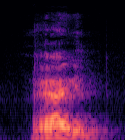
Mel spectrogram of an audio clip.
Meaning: to moult, to shed (of animals; lose a covering of fur, feathers or skin etc.)
- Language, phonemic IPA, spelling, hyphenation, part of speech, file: Dutch, /ˈrœy̯.ə(n)/, ruien, rui‧en, verb, Nl-ruien.ogg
